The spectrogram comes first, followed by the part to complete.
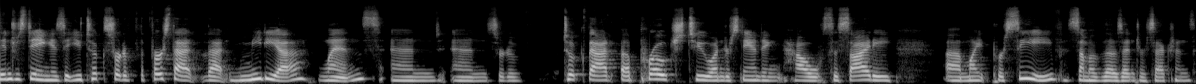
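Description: A woman with a Canadian accent and a normal speaking voice talks at a fairly slow pace and medium pitch with ordinary pitch variation, on a very clean recording with a silent background. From Canada, Ottawa. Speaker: podcast host, leadership program founder. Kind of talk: interview.

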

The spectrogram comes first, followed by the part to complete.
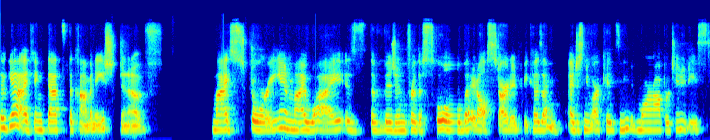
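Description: A woman with an American accent has an ordinary speaking voice at medium pitch. She keeps a moderate pace and fairly even intonation. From New Jersey. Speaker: educator and former school principal. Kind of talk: casual interview chat.

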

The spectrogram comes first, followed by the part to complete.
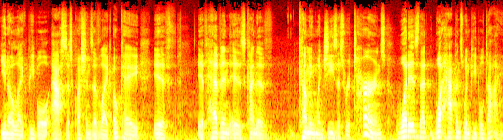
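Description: This man has a normal speaking voice with a medium pitch. He talks at a moderate pace, keeping his intonation fairly even. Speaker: pastor and podcast host. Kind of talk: casual chat.

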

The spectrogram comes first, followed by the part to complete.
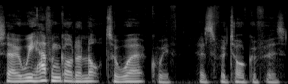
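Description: A man with a medium-pitched voice speaks at a moderate pace. The sound is dry and close, with no echo. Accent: southern English. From southern England. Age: 40s. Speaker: photojournalist. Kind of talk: interview. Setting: studio.

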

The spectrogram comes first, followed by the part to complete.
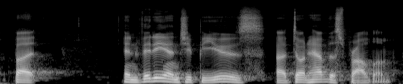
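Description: A man with an American accent and an unremarkable speaking voice talks at a fairly slow pace with fairly even intonation, on a very clean recording with a silent background. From US Midwest, Chicago area. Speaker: tech company founder and CEO. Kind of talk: interview.

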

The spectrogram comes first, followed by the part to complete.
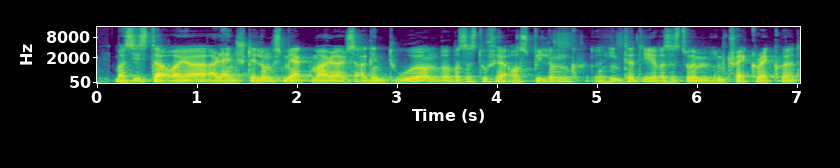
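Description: A man with a very deep, low pitch, monotone, flat intonation and a moderate pace, in audible room echo. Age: 30s. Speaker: podcast host. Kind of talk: interview.

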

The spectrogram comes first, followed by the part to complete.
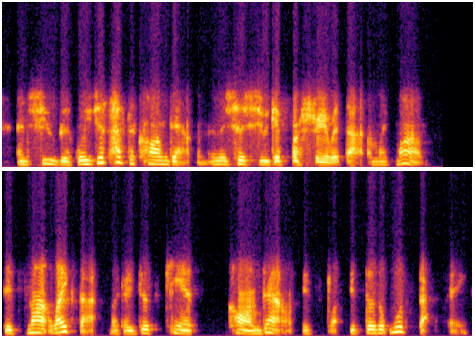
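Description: This woman has an unremarkable speaking voice, pitched fairly low. She speaks with an American accent. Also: lively intonation, moderate pace, big swings in loudness. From New York City (Queens). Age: 30s. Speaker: mother of twins. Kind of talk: casual chat.

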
